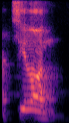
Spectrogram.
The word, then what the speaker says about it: epsilon: Ini mirip huruf E, ini epsilon. Biasanya epsilon itu salah satu huruf Yunani ya, epsilon, huruf kelima. Itu huruf Yunani, E itu. Huruf E-nya Yunani begitu nulisnya, ya, epsilon per 2.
